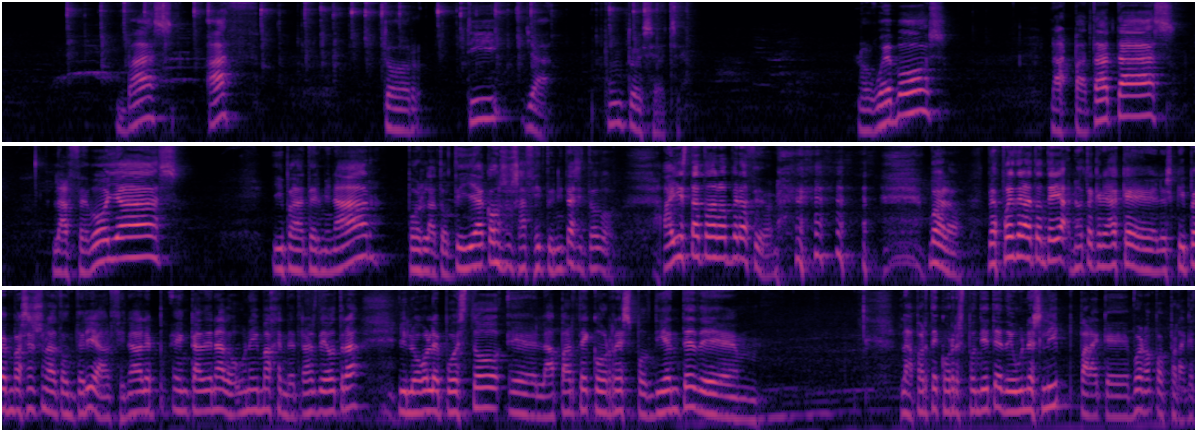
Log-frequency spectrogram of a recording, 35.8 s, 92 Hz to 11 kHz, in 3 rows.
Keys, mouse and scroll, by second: 0.4-6.9 typing.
